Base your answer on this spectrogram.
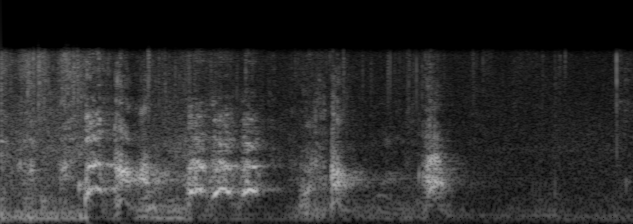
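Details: Titti, a Neapolitan Mastiff, lets out a rapid series of rough, resonant barks, about four a second at first and then slowing to single barks before falling quiet.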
